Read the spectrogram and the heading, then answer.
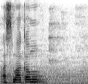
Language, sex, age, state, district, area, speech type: Sanskrit, female, 45-60, Maharashtra, Nagpur, urban, spontaneous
